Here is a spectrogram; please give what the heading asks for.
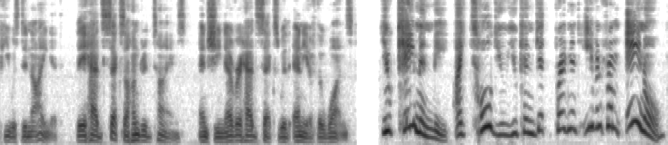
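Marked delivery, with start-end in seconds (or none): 5.7-10.0 put-on high, loud accusing girl; high female voice. A narrator's reading. Dally accusing Hiei.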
